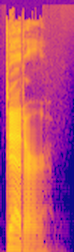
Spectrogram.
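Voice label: "debtor", US English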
